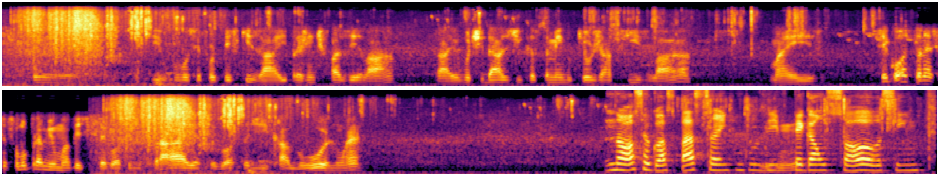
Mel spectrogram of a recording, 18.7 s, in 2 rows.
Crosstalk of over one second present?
No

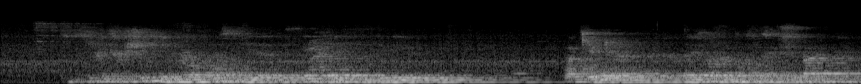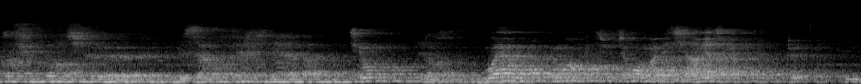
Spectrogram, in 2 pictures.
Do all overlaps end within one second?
Yes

